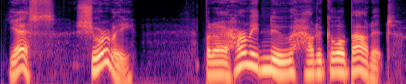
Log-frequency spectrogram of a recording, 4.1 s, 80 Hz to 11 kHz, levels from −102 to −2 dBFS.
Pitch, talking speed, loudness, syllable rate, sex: 165 Hz, 160 wpm, -16 LUFS, 5.2 syllables/s, male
